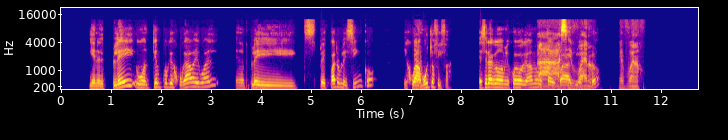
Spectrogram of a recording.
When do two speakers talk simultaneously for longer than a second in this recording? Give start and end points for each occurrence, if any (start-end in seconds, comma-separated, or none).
9.5-10.7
